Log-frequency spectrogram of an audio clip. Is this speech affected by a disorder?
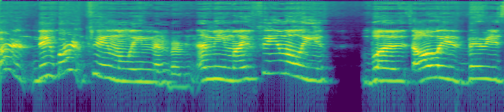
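Yes: cerebral palsy; from birth.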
